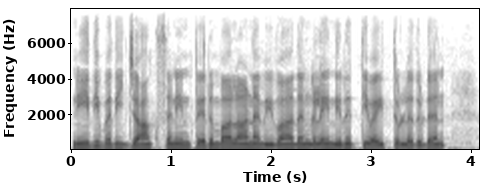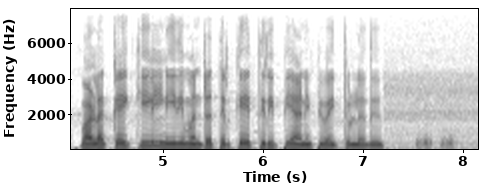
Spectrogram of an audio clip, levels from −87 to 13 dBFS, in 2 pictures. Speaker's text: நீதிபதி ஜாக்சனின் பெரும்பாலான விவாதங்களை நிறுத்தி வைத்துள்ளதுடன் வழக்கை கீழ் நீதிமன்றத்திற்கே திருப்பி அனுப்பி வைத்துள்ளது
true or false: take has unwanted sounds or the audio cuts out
true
